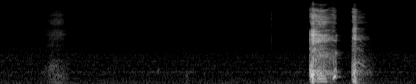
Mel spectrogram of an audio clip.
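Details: Female: a soft throaty huff, then two sharp, dry coughs in quick succession; cough.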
